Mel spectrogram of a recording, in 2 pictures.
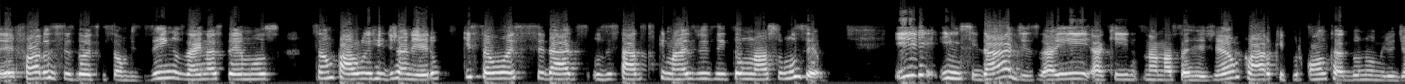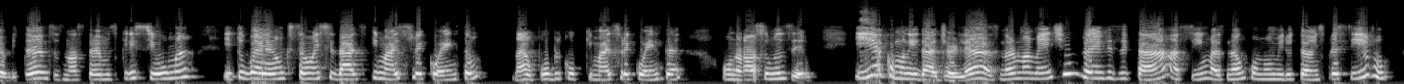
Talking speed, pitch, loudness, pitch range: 170 wpm, 255 Hz, -10 LUFS, 235-285 Hz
